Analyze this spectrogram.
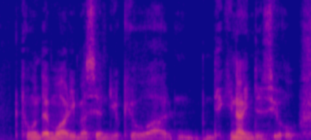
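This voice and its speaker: A man with an American accent. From United States. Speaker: journalist and author. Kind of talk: podcast interview. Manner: halting, many fillers.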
